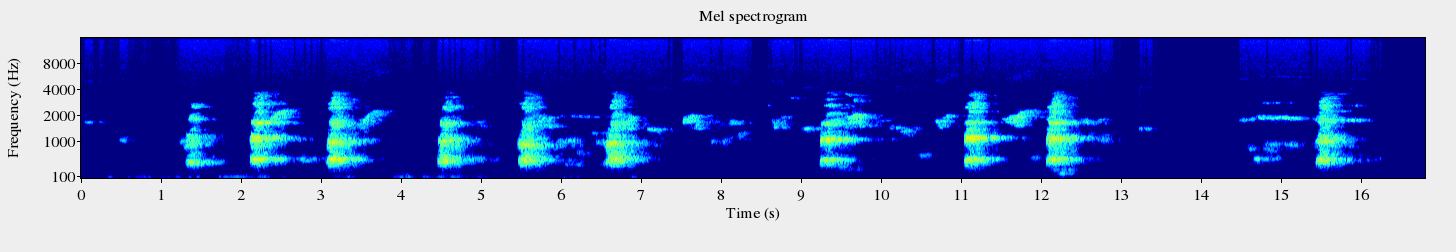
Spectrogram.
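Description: A dog barking repeatedly, about ten single barks, most about a second apart, with a couple of longer pauses between runs.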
